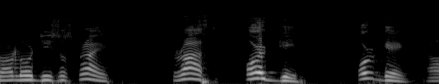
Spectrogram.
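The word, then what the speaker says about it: ὀργή: Wrath, orge. Orge. Ang pronunciation ko noon is O-R-G-A-Y. So, orge.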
